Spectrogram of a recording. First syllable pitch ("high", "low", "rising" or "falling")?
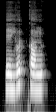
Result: low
